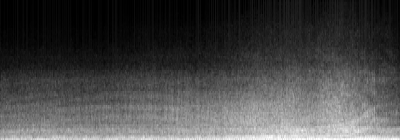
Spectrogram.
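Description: A motorcycle approaches with a growing engine roar.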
